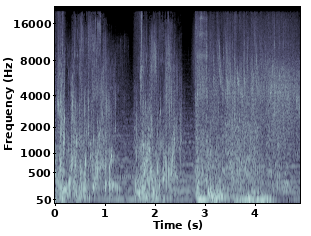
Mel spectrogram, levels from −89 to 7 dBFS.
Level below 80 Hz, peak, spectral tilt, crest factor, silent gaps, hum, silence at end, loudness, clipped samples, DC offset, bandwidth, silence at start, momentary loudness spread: -26 dBFS; -6 dBFS; -4 dB/octave; 14 dB; none; none; 0 s; -20 LUFS; under 0.1%; under 0.1%; over 20 kHz; 0 s; 6 LU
